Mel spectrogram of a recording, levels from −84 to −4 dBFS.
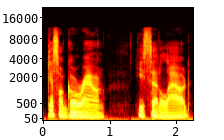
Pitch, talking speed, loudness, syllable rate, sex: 100 Hz, 185 wpm, -16 LUFS, 4.7 syllables/s, male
